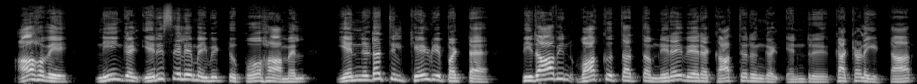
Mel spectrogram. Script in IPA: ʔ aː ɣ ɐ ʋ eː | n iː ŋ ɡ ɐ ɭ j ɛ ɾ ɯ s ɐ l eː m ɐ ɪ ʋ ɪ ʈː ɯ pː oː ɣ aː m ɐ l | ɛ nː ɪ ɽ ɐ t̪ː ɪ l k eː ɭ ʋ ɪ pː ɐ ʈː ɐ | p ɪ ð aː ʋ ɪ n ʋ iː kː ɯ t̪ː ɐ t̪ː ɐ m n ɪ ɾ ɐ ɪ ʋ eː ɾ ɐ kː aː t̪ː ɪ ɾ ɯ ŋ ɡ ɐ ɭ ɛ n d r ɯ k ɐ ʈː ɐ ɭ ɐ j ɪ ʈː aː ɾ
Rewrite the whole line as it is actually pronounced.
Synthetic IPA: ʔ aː ɣ ɐ ʋ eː | n iː ŋ ɡ ɐ ɭ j ɛ ɾ ɯ s ɐ l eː m ɐ ɪ ʋ ɪ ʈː ɯ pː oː ɣ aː m ɐ l | ɛ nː ɪ ɽ ɐ t̪ː ɪ l k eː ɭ ʋ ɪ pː ɐ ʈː ɐ | p ɪ ð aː ʋ ɪ n ʋ aː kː ɯ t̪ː ɐ t̪ː ɐ m n ɪ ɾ ɐ ɪ ʋ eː ɾ ɐ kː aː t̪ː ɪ ɾ ɯ ŋ ɡ ɐ ɭ ɛ n d r ɯ k ɐ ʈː ɐ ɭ ɐ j ɪ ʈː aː ɾ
